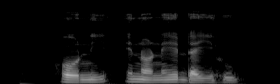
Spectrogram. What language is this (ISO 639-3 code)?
kik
